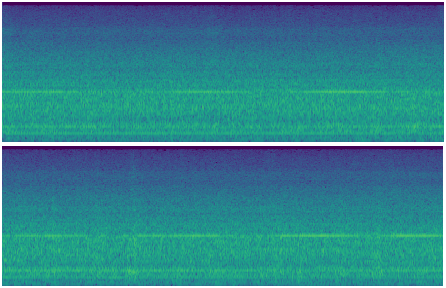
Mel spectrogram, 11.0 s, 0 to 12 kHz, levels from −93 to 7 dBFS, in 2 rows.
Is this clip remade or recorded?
recorded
